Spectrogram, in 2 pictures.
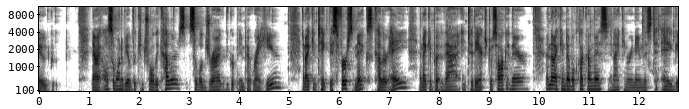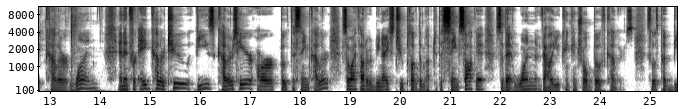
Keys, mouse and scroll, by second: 0.3 middle click, 1.2-2.8 drag, 1.5-2.5 scroll down 1, 2.5-2.8 scroll down 1, 3.1 g, 3.3 middle click, 3.3-4.2 scroll down 1, 4.2 click, 4.8-5.8 scroll up 1, 5.8-8.5 drag, 8.7 click, 9.8 click, 9.9 click, 10.8-13.3 typing, 14.2-14.5 middle drag, 14.2-14.7 scroll down 2, 14.6 middle click, 14.6 typing, 18.7 click, 20.7 drag, 21.4 click, 24.1 click, 25.2 click.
